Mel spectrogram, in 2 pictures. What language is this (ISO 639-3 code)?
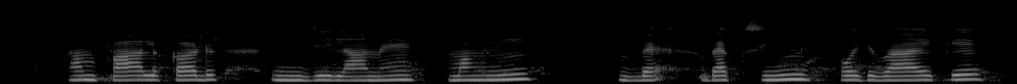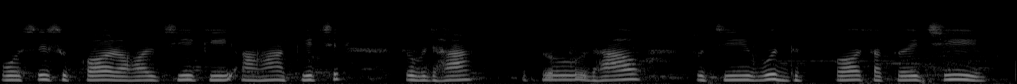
mai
